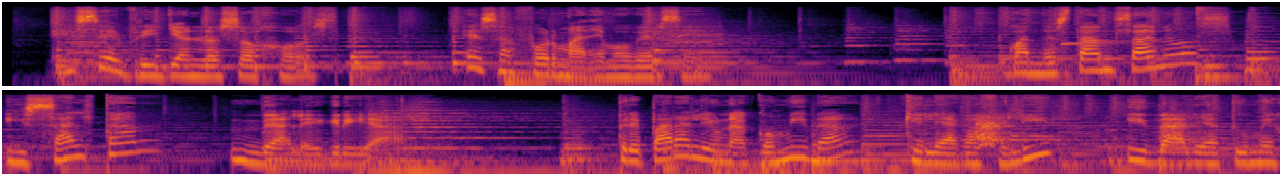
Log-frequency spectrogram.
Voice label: Spanish commercial

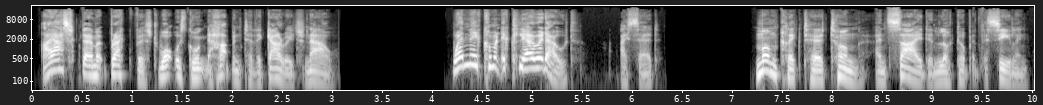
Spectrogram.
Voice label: Audiobook, Male. Newcastle; 20s-30s.; Studio.

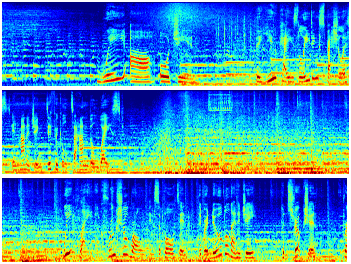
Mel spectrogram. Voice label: Corporate; 20s-30s. Female. Studio. South African.

